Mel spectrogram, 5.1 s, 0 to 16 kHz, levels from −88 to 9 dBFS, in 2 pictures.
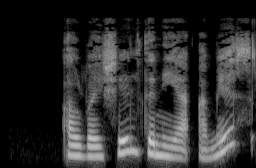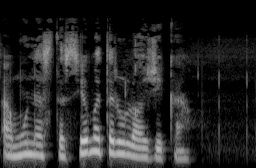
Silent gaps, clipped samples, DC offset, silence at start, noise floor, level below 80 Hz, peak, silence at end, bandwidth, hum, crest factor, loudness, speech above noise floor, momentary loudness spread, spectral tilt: none; under 0.1%; under 0.1%; 0.65 s; -77 dBFS; -72 dBFS; -4 dBFS; 0.7 s; 11.5 kHz; none; 18 dB; -22 LUFS; 56 dB; 9 LU; -4.5 dB/octave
